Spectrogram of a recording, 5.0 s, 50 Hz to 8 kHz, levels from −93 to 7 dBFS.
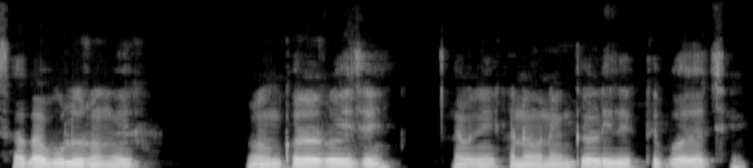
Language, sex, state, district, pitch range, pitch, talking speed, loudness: Bengali, male, West Bengal, Purulia, 125-130 Hz, 125 Hz, 155 wpm, -17 LUFS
